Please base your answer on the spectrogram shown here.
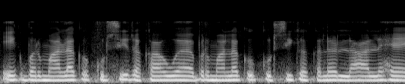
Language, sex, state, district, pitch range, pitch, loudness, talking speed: Hindi, female, Jharkhand, Deoghar, 195-205 Hz, 200 Hz, -10 LUFS, 235 wpm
